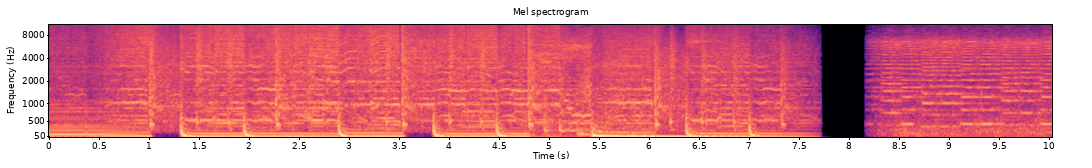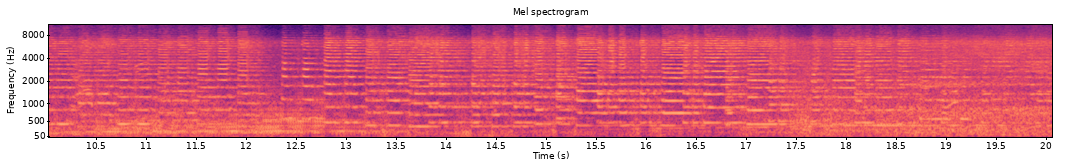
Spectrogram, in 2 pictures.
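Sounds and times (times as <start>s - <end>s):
bus horn playing melody: 8.2s - 20.0s.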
